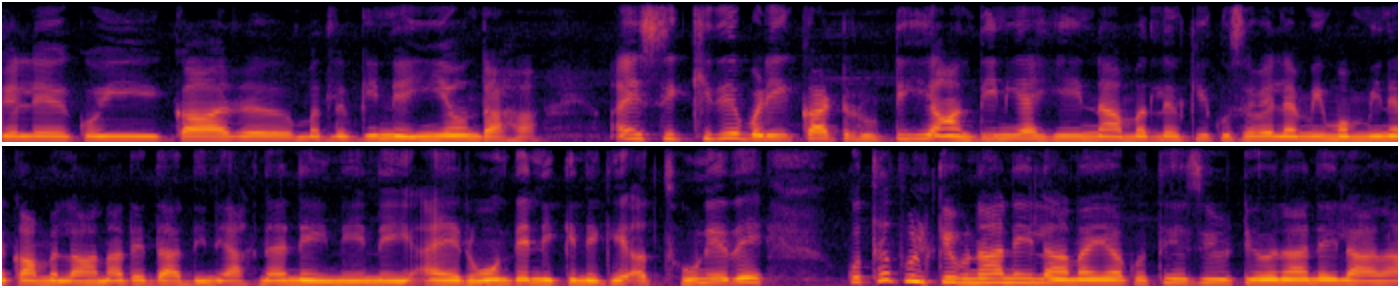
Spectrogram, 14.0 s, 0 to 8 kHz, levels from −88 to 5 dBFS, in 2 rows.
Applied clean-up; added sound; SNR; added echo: none; none; none; none.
